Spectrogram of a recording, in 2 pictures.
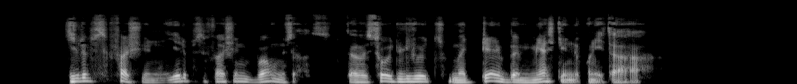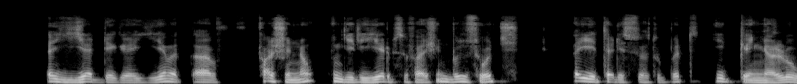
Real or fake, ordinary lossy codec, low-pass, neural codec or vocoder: fake; MP3, 48 kbps; 10.8 kHz; codec, 24 kHz, 3.1 kbps, DualCodec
